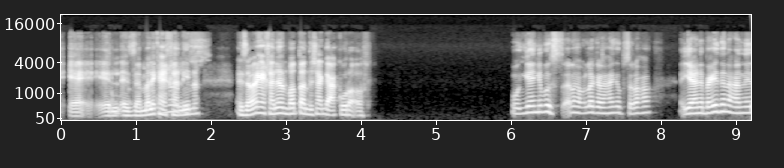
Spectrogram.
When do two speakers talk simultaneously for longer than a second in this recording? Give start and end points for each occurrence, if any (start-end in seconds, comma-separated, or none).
0.7-1.9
